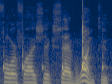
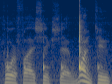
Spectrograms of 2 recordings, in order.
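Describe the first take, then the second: No difference in how they are said.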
